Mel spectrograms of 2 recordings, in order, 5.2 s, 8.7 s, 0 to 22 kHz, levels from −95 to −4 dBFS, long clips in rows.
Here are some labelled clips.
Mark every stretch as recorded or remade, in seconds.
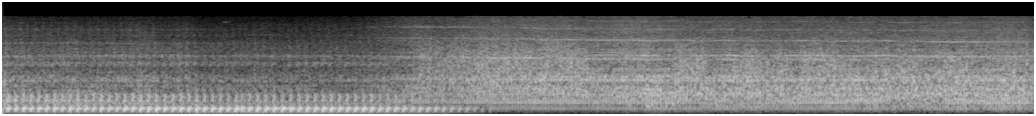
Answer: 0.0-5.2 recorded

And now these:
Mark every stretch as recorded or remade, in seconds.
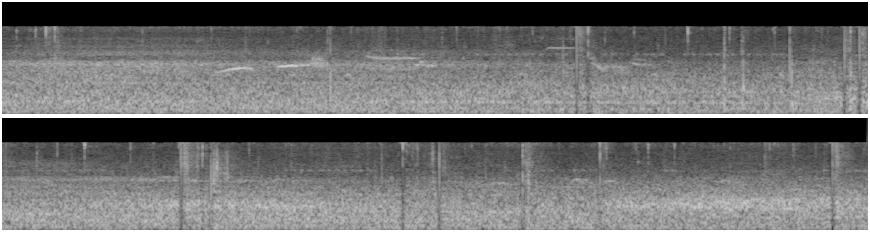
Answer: 0.0-8.7 remade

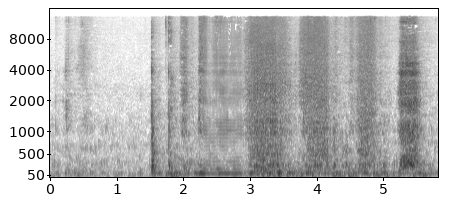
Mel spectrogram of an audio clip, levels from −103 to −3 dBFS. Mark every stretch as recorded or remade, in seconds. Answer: 0.0-2.3 recorded; 2.3-2.9 remade; 2.9-5.8 recorded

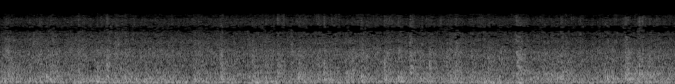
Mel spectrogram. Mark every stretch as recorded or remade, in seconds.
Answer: 0.0-6.8 recorded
